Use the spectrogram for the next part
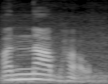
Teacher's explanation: यहाँ अ और अ स्वर मिलकर आ हो जाएगा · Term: स्वर संधि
